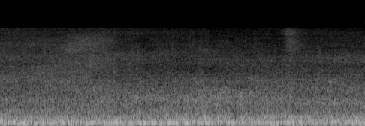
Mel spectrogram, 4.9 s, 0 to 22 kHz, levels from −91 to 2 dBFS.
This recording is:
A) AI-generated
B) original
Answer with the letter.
B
